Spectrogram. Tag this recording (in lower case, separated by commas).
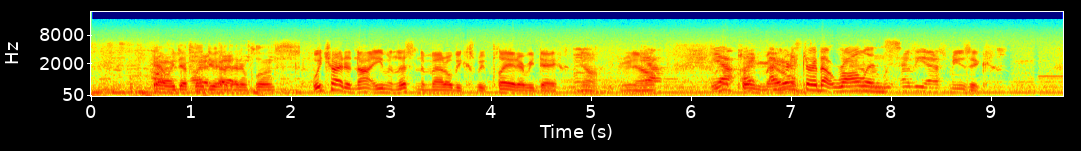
speech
